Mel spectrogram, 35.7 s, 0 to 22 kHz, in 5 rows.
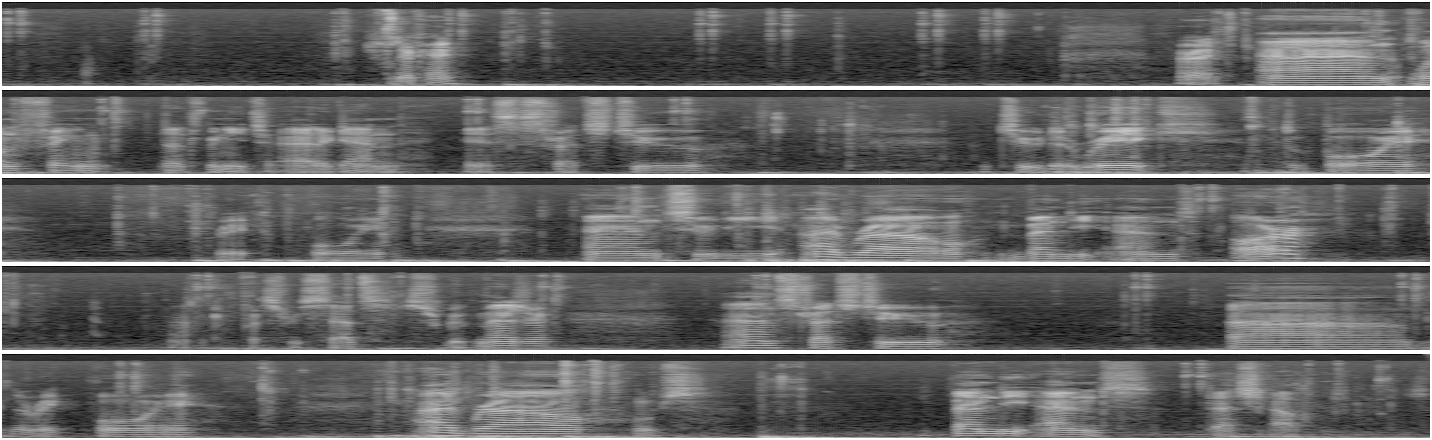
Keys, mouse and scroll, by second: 0.0 click, 0.7 right click, 1.7 middle click, 1.8 middle click, 2.2 right click, 2.5 middle click, 3.5 right click, 3.9 right click, 4.6 right click, 5.0 right click, 6.1 middle click, 6.8 click, 7.1 shift+middle click, 7.6 click, 9.7 middle click, 10.5 click, 17.4 click, 18.2 e, 20.7 middle click, 21.2 middle click, 21.4 middle click, 22.4 click, 22.6 middle click, 23.2 right click, 23.4 middle click, 24.1 click, 27.1 click, 29.1 click, 31.5 BackSpace, 34.7 scroll down 2, 35.1 middle click.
